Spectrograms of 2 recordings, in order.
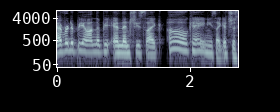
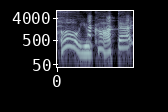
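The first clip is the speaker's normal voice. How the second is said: mock amazed, caught-off-guard tone, pitched up; 9 semitones higher than usual. Retelling how Jacob answered a question, imitating Jacob sounding surprised. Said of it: "he literally says it so surprised".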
